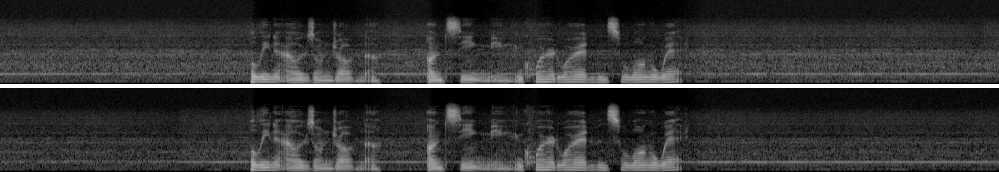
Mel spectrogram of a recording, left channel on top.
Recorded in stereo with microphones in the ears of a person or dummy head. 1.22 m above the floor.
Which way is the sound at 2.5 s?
20° right (ahead or behind).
